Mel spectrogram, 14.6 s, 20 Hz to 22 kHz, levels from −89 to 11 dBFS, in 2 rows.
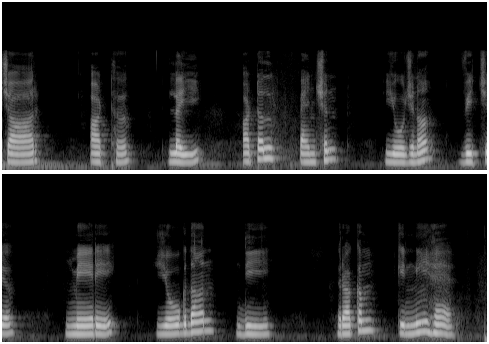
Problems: background sounds at intervals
